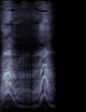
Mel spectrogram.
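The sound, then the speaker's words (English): A family dog gives two quick, high-pitched yipping barks in close succession, each short and tonal, then stops into silence. No voices are heard. “She lived with her parents and a dog named Little Brother.”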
